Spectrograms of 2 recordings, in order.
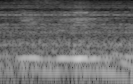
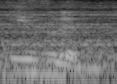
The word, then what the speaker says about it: Evelyn: then i learned that the british pronounce they don't say evelyn they say evelyn not evelyn so it's a guy's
